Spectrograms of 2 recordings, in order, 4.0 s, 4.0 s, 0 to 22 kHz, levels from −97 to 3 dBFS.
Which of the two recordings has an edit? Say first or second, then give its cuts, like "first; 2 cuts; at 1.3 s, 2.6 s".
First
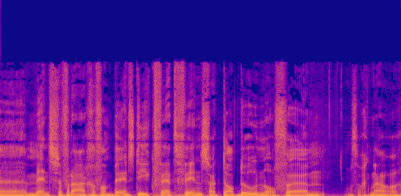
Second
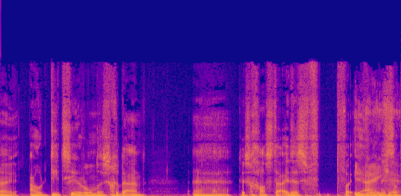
second; 1 cut; at 2.3 s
